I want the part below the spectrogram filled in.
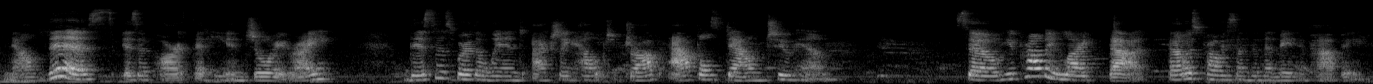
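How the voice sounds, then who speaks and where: A woman teaching young children, patiently explaining in simple words and pausing after questions, as in a story lesson. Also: medium pitch, gravelly, fairly bright tone. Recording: echoey room, distant mic, faint noise.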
